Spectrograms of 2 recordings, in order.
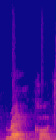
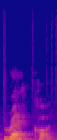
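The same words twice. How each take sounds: The two takes are said the same way.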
